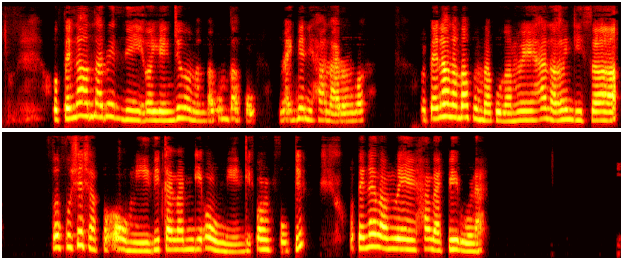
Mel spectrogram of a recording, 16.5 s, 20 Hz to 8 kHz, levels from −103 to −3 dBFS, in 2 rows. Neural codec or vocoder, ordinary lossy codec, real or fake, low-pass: codec, 24 kHz, 0.9 kbps, WavTokenizer, medium music audio release; MP3, 48 kbps; fake; 7.2 kHz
